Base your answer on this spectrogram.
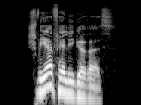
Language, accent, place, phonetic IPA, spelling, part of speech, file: German, Germany, Berlin, [ˈʃveːɐ̯ˌfɛlɪɡəʁəs], schwerfälligeres, adjective, De-schwerfälligeres.ogg
- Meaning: strong/mixed nominative/accusative neuter singular comparative degree of schwerfällig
